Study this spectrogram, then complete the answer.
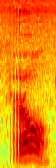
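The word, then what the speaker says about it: rho: massa jenis zat cair ini dibacanya adalah roh ya bukan Peni Roi zat cair jawabnya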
